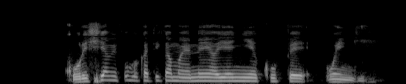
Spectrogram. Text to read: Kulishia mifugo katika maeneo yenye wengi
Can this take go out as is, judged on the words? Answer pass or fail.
fail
